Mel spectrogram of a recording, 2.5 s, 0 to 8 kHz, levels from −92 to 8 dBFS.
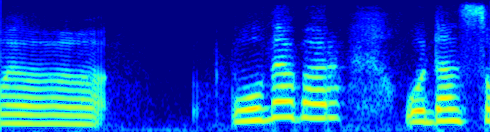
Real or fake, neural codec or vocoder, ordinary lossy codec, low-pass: fake; codec, 16 kHz, 0.3 kbps, FocalCodec; Opus, 16 kbps; 7.2 kHz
